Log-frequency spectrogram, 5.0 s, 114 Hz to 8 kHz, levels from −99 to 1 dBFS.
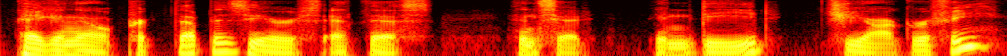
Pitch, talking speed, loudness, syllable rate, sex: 95 Hz, 130 wpm, -20 LUFS, 4.3 syllables/s, male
